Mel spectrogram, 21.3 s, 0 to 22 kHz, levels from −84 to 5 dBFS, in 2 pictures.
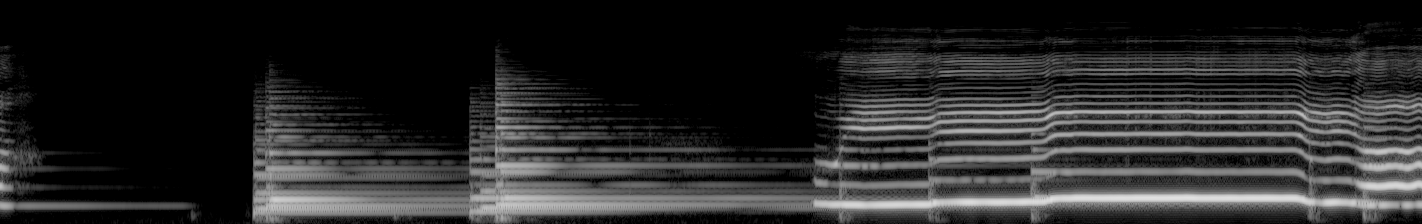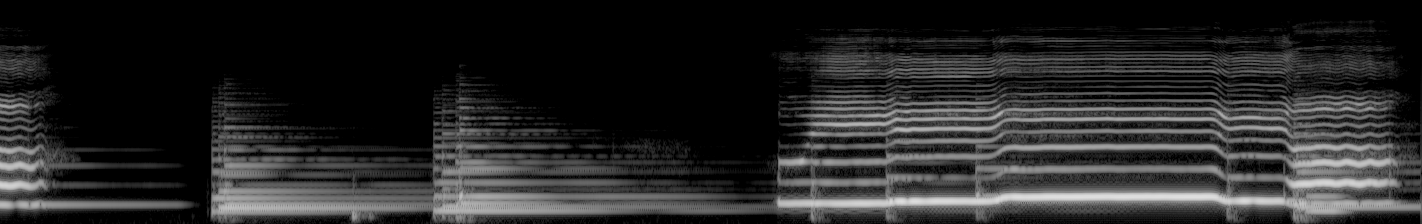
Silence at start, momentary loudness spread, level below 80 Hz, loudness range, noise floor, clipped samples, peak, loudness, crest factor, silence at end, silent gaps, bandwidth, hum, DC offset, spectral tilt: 0 s; 21 LU; -68 dBFS; 16 LU; -69 dBFS; under 0.1%; -2 dBFS; -12 LUFS; 12 dB; 0.05 s; none; 8.4 kHz; none; under 0.1%; -3.5 dB/octave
